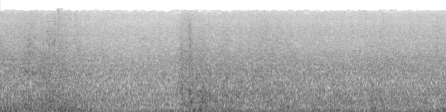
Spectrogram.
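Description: Water churns and swirls as someone swims.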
